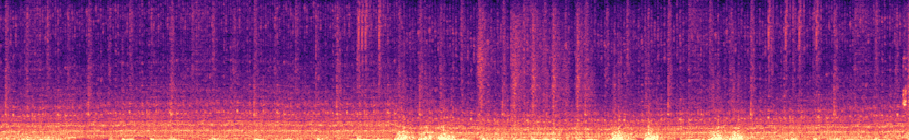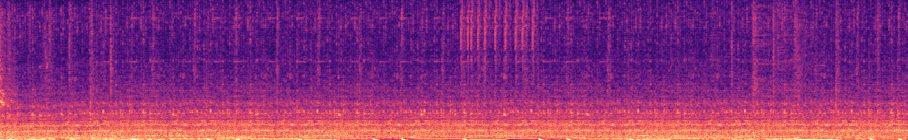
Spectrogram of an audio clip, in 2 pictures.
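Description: A small car engine hums steadily.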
